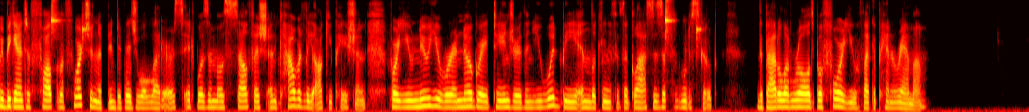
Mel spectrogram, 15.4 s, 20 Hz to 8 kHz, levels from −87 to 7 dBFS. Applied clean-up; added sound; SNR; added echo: neural diffusion model UNIVERSE++.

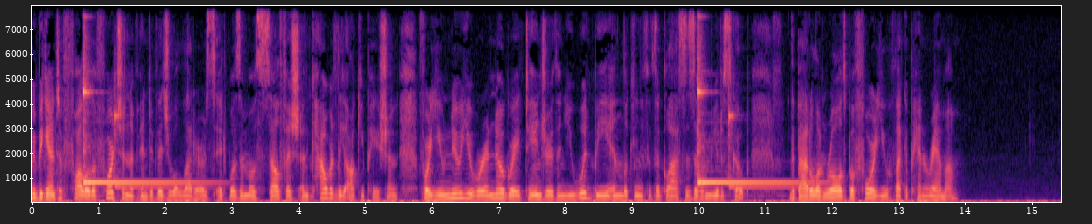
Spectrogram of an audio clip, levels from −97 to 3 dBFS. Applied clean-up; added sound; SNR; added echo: none; Doorbell; 0 dB; none.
